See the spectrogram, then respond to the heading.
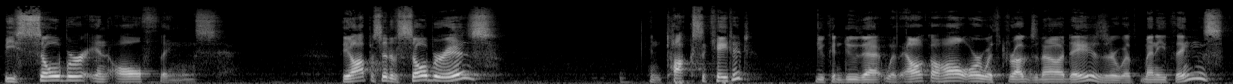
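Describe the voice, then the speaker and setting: A middle-aged male pastor preaching a sermon, rising to emphatic, high-pitched calls between calmer stretches. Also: measured pace, pauses often.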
